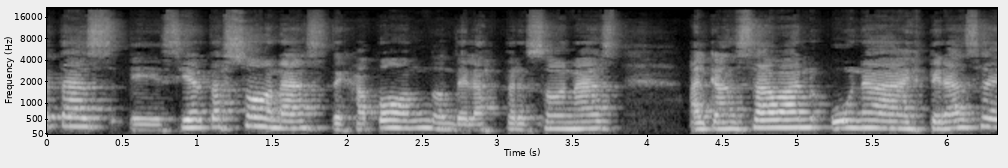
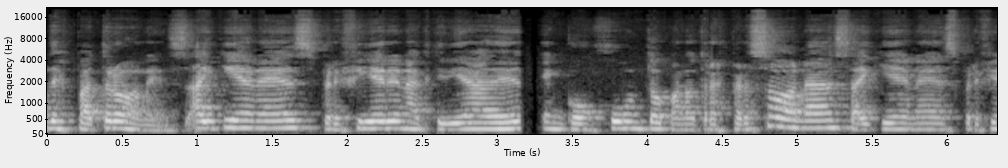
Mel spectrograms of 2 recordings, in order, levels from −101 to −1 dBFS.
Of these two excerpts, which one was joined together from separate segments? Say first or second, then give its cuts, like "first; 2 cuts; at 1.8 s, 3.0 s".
second; 1 cut; at 3.2 s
